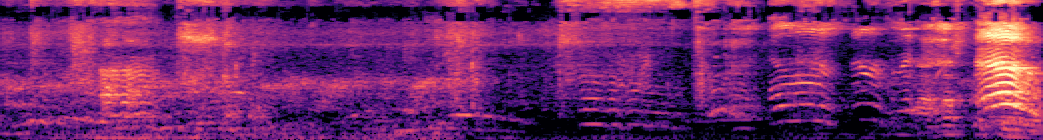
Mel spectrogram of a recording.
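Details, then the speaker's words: Infant with noisy nasal congestion (snuffling, gurgling, often evenings) gives brief high-pitched cries after one saline drop in each nostril; mild crying loosens mucus. "বাচ্চা একটু কান্না করবে, কান্না করলেও কি হবে, বাচ্চার এই যে ময়লাগুলা কি হবে, ফ্রি হয়ে যাবে।"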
